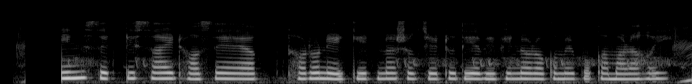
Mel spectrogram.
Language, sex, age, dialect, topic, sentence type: Bengali, female, 18-24, Rajbangshi, agriculture, statement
